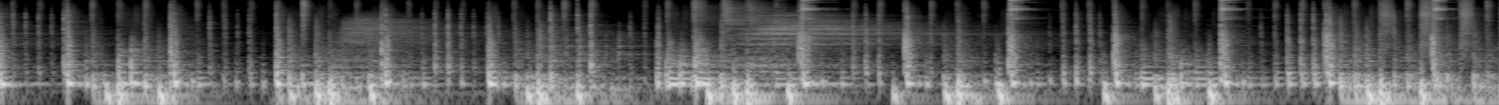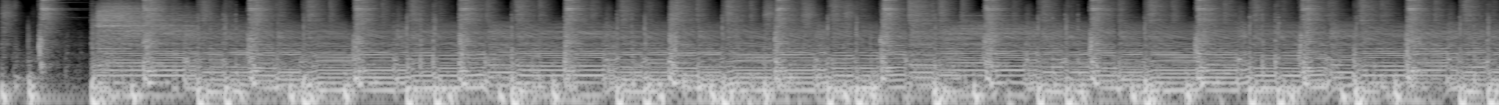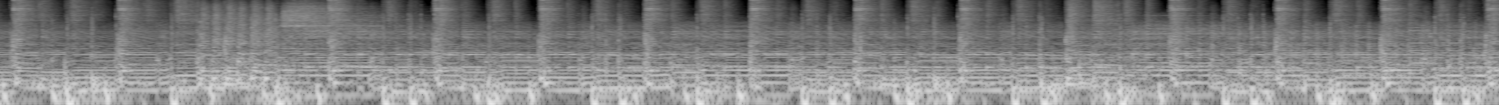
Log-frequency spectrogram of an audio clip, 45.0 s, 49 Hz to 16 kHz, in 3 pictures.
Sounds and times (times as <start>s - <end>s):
Bass drum: 0.0s - 44.9s
Drum kit: 0.0s - 44.9s
Rimshot: 3.2s - 10.6s, 14.2s - 44.9s.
